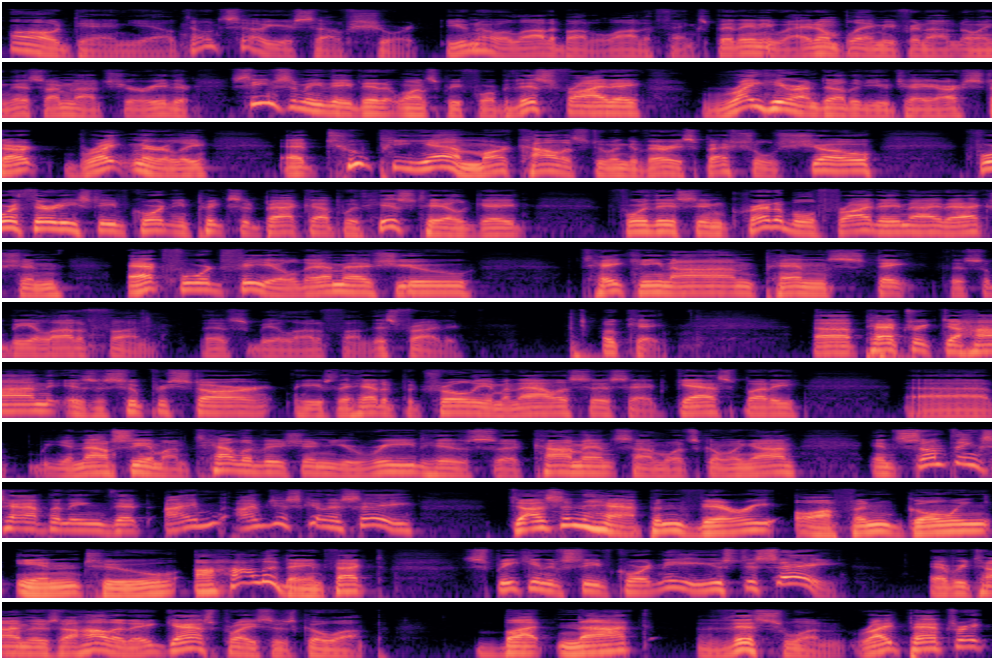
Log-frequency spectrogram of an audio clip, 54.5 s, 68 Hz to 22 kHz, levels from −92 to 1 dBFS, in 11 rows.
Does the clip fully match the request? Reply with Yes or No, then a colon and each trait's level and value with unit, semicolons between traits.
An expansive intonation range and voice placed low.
Yes: wide, 6.7 semitones; low, 115 Hz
